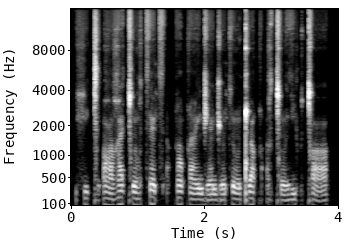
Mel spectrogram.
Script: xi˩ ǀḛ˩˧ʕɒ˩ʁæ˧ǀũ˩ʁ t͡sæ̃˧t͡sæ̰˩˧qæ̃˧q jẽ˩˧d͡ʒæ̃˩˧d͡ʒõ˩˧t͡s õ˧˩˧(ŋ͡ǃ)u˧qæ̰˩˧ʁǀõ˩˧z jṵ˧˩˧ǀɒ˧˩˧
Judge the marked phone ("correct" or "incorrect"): incorrect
